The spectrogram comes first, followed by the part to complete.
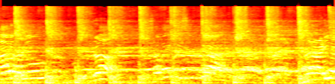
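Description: Sakela dance music: a dhol drum beating a steady rhythm of about two strokes a second under group singing, with the hubbub of a dancing crowd.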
